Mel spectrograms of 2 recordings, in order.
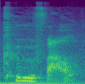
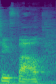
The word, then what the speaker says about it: Coufal: It's spelt Coufal. So it looks like it's spelt Koufal or Koufal or something, but it's pronounced Soufal.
